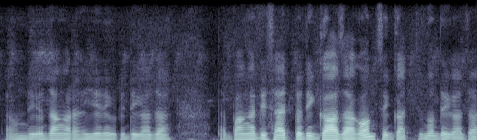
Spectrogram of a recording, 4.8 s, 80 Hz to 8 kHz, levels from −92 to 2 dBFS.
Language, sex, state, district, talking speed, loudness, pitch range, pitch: Chakma, male, Tripura, Unakoti, 225 wpm, -21 LUFS, 105-120 Hz, 115 Hz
